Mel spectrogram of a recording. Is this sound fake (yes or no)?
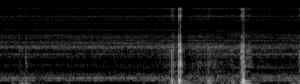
no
